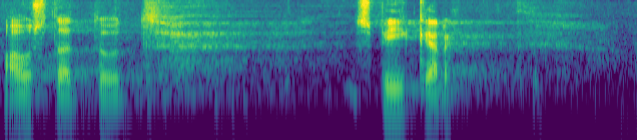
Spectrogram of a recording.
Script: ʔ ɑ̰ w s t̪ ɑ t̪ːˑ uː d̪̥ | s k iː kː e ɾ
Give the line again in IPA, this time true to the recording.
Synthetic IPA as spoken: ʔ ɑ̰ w s t̪ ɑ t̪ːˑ u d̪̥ | s p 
